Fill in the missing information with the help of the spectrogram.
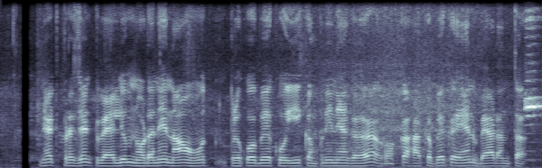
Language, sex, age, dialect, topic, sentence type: Kannada, male, 18-24, Northeastern, banking, statement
